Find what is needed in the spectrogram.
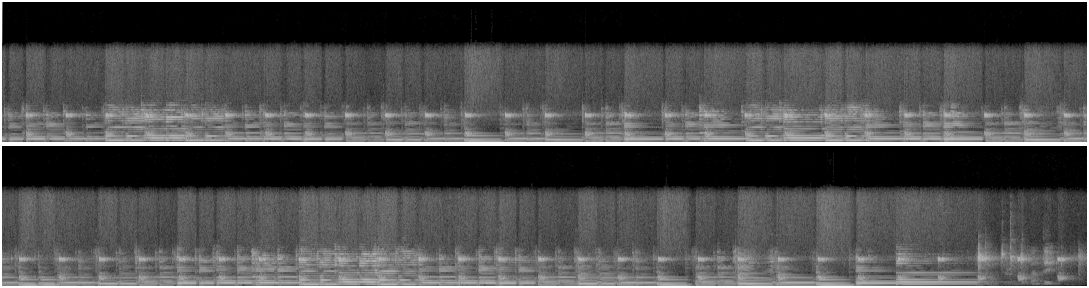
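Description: Archtop jazz guitar played with a pick: a single-line eighth-note reading exercise of evenly spaced notes moving up and down by step. It is played with alternate picking, down-strokes on the beat and up-strokes off it, aiming at an even sound rather than speed. The notes stop just at the end.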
